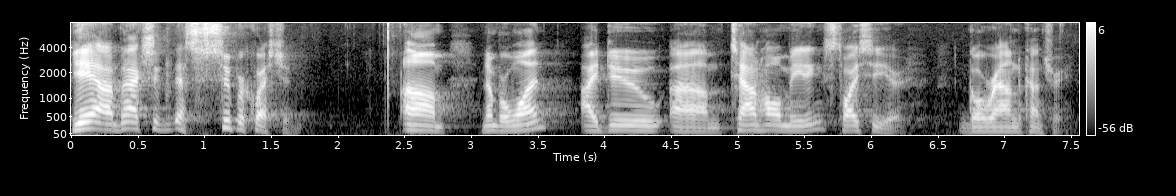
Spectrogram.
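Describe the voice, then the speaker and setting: The speaker has an American accent and lively intonation at a moderate pace. There are long, frequent pauses, and the recording is very clean with a silent background. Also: man, medium pitch for a man. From Virginia, Shenandoah Valley. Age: 50s. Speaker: business executive, guest speaker. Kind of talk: talk with audience Q&A.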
